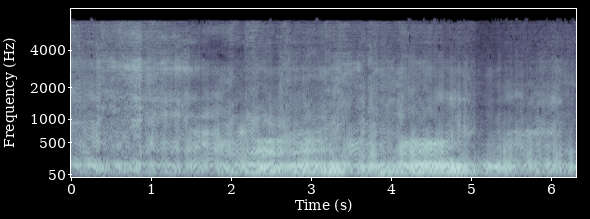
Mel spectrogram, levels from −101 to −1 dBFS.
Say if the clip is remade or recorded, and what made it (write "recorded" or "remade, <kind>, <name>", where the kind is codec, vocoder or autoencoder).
remade, vocoder, Vocos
